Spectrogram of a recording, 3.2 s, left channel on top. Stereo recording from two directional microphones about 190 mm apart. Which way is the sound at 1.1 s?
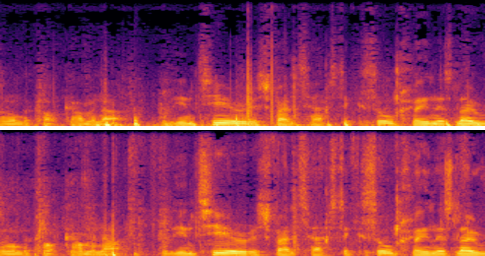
55° left (ahead or behind).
